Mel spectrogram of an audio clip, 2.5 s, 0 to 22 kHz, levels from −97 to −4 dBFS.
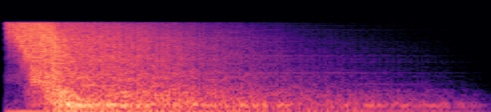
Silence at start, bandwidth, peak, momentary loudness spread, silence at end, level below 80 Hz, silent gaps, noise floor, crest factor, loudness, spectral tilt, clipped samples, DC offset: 0 s; 11 kHz; -2 dBFS; 24 LU; 0.15 s; -36 dBFS; none; -43 dBFS; 18 dB; -16 LUFS; -2.5 dB/octave; under 0.1%; under 0.1%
